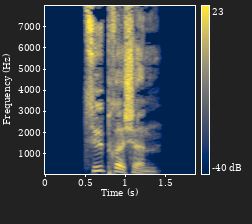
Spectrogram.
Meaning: strong dative masculine/neuter singular of zyprisch
- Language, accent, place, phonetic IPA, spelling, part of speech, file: German, Germany, Berlin, [ˈt͡syːpʁɪʃm̩], zyprischem, adjective, De-zyprischem.ogg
